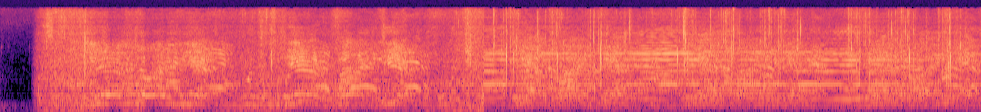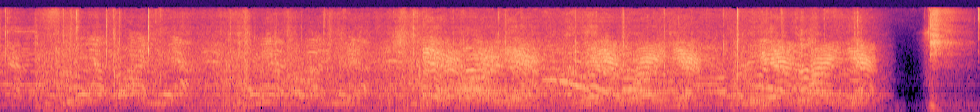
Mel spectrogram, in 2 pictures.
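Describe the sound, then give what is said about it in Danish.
A large anti-war protest crowd in St. Petersburg, Russia, shouting "no to war" together, many voices rising and overlapping in chants and yells, with a steady, loud roar of people throughout and a brief sustained tone in the middle. “Yes, yes, they are shouting no to war.”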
